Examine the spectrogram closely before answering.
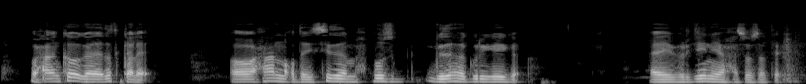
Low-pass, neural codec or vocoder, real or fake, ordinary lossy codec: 7.2 kHz; none; real; MP3, 32 kbps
